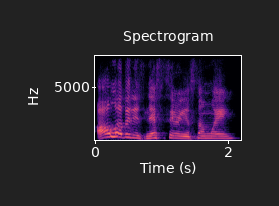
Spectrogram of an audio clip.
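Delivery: ordinary delivery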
